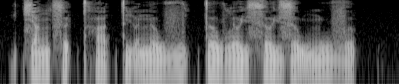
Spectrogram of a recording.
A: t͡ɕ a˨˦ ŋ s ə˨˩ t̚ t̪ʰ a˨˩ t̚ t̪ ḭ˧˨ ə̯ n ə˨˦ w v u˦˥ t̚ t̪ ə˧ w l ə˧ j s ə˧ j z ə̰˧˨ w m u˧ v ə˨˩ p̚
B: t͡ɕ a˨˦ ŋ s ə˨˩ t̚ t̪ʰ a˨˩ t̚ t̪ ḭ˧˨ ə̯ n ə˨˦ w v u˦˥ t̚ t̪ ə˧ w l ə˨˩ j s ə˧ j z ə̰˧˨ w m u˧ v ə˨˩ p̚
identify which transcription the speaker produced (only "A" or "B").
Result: A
